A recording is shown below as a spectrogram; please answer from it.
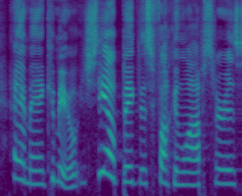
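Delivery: high-pitched put-on voice calling out loudly. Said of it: "He goes".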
